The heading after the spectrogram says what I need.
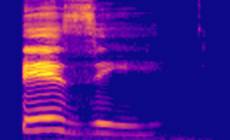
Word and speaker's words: busy: the word is pretty busy busy the u in this word is making a short i sound the s in this word is making a z sound z the y in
